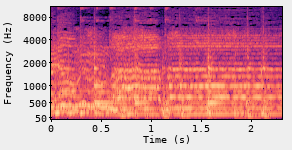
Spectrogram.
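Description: Devotional chant music: a voice singing a mantra-like melody over steady held instrumental notes, with regular percussion strikes.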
